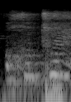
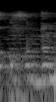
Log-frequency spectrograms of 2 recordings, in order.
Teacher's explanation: Özündən sonra da sait gəldiyi üçün t d-ya keçib. oxutun yox, oxudun formasına düşübdür.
